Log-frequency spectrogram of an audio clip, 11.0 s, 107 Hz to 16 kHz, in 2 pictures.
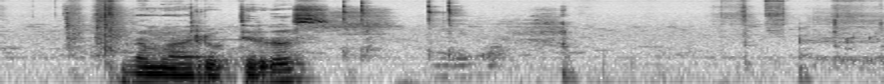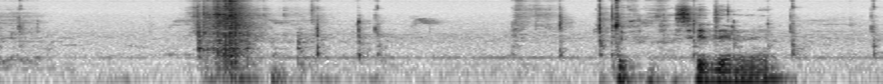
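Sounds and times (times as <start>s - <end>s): faint keyboard clicks: 5.0s - 5.8s, 7.2s - 8.0s, 8.7s - 11.0s.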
